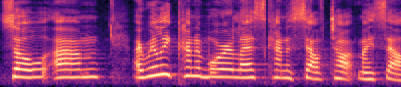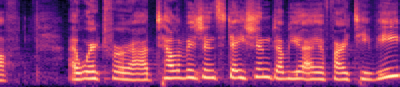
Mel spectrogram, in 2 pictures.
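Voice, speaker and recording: A woman talks at a high pitch. Her pitch varies in an ordinary way. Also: moderate pace. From Texas. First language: bilingual English and Spanish. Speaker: trustee candidate. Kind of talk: candidate forum introduction. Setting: public forum.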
